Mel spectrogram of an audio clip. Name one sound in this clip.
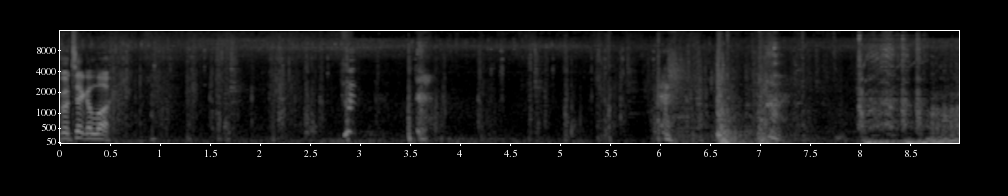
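Footsteps run across dirt.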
